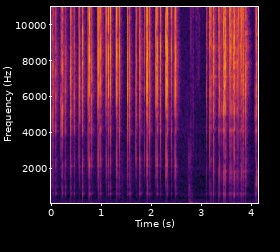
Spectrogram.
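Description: Long nails tap a small hollow glass terrarium bowl, part filled with white pebbles and a plant, while it is tilted so the pebbles rattle inside. Rapid, crisp, bright clicks with almost no ring break briefly for a soft low bump, then return in a denser, sharper burst.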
